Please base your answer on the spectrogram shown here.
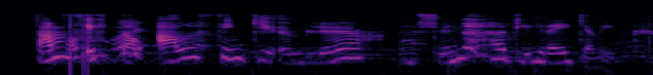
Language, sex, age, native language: Icelandic, female, 11, Icelandic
